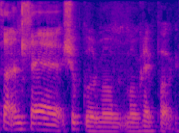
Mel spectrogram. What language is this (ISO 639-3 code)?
cym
